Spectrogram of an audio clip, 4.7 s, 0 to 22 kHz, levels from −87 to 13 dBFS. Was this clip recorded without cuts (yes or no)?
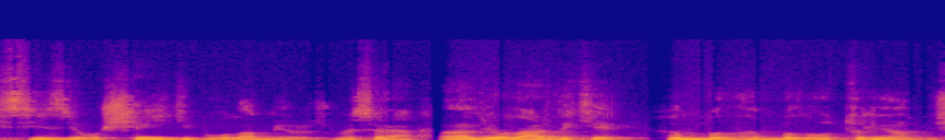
no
